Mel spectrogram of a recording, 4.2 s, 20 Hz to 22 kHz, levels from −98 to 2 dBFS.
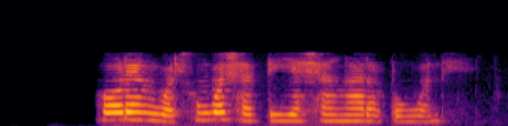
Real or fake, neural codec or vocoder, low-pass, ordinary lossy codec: real; none; 7.2 kHz; AAC, 16 kbps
